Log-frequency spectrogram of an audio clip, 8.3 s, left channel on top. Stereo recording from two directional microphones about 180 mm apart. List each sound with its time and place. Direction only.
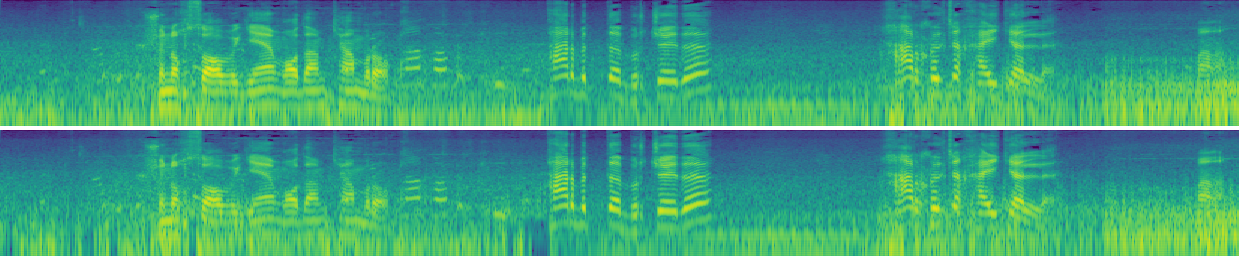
0.9 s speech: 40° left (ahead or behind)
3.6 s speech: 10° right (ahead or behind)
5.9 s speech: 5° left (ahead or behind)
